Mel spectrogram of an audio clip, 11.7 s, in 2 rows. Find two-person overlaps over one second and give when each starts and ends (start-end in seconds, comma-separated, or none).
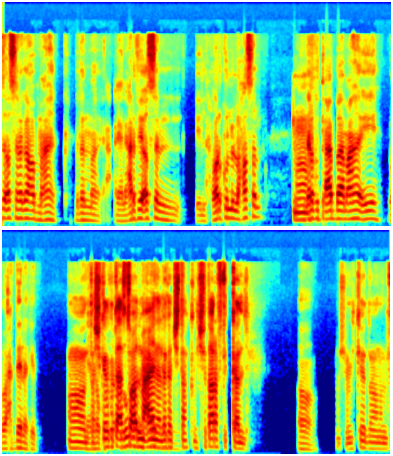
7.1-8.5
